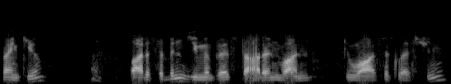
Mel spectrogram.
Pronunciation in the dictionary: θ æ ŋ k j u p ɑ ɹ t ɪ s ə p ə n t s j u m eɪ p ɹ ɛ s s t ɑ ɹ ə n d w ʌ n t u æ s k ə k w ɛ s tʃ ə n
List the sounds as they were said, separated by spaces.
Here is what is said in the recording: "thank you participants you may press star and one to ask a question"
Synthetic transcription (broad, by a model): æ ŋ k j u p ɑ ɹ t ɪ s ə b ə n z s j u m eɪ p ɹ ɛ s s t ɑ ɹ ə n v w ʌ n t u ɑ s ə k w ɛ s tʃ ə n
